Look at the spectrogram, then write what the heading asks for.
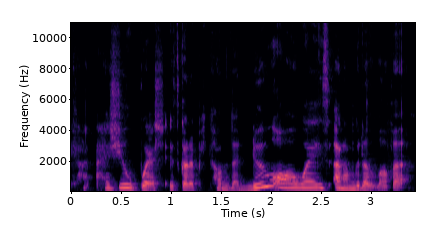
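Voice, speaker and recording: A woman's voice: mid-range voice, fast talker, slightly rough. A woman hosting a reaction video with casual, chatty asides to herself.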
